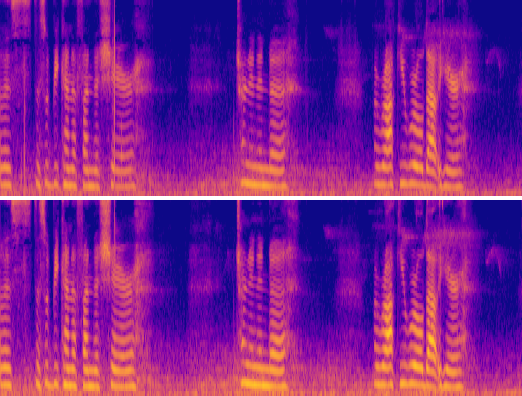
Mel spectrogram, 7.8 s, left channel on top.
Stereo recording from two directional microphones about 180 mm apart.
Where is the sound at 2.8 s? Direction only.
20° right (ahead or behind).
